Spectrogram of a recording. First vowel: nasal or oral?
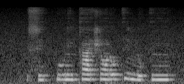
oral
